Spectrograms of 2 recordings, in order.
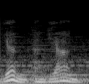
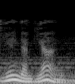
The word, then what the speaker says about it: yin and yang: one reasonably citable reference take a term rendered in a foreign language let's say yin and yang have people start mispronouncing and the spelling it as ying and yang bring in a slang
